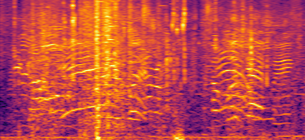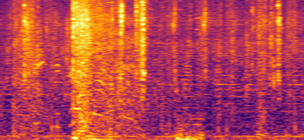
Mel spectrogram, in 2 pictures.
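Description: Gunshots crack out several times.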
